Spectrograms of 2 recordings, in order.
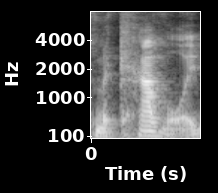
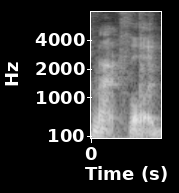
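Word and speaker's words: McAvoy: star's James mvoy um who I always thought you pronounce his name as macavoy because it's got MC and then avoy in it but apparently it's pronounced maoy but whatever um I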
